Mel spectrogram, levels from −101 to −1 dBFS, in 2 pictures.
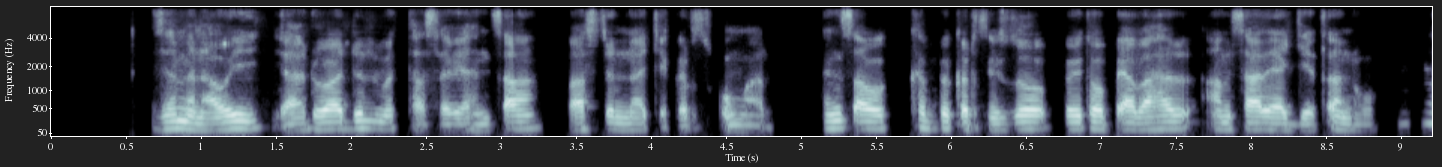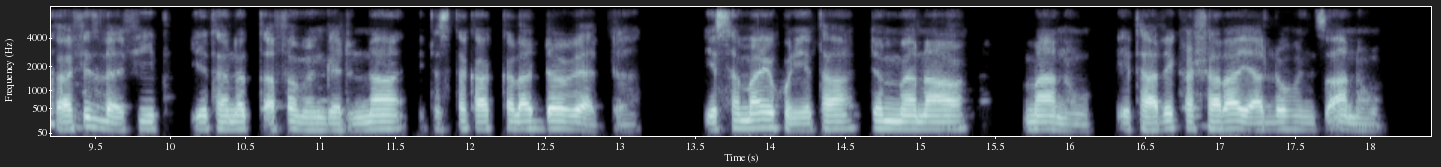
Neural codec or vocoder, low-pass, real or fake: codec, 44.1 kHz, 7.8 kbps, DAC; 7.2 kHz; fake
